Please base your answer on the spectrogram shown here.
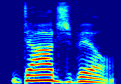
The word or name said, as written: dodgeville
